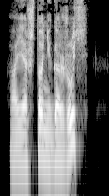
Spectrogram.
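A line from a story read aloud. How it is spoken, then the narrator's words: Sullen clarifying. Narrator (Russian): хмуро уточнил Крамиш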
